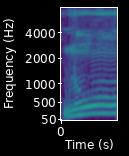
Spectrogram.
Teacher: huruf nun yang damah ini bertemu dengan huruf wau sukun maka kita baca panjang dengan panjang dua harakat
